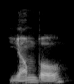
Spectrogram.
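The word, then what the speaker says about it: 염불: Yumbo, which is the Korean pronunciation of Nyanfo or Nembutsu, just means mindfulness of Buddha.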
